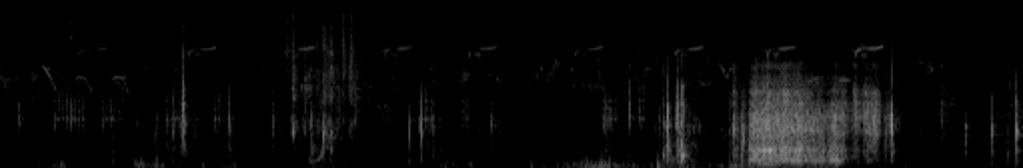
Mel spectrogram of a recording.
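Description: A small bird calling over and over, a short high chirp that rises and drops, about once a second. About seven seconds in comes a louder noisy burst lasting a second and a half.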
